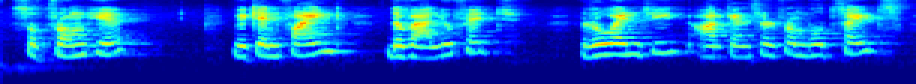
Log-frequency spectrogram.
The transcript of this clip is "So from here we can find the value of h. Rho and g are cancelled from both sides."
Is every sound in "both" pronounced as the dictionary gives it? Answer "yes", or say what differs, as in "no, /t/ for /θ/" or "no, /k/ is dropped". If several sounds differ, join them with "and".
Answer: no, /t/ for /θ/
